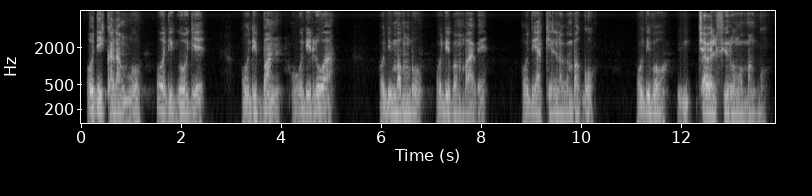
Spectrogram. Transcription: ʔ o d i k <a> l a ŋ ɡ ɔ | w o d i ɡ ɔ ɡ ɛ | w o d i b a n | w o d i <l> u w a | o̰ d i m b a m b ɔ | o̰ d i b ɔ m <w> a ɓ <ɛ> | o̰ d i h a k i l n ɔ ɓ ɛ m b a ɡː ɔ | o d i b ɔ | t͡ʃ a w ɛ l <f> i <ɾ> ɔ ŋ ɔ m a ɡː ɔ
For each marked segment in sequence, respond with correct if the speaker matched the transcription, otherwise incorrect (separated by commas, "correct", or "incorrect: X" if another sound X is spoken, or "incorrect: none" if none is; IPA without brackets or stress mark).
correct, correct, incorrect: b, correct, correct, correct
